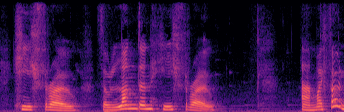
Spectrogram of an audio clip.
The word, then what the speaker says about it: Heathrow: first one here is London Heath Row Heathrow we have that th there so remember with th's we put our tongue between our teeth Heathrow so London Heathrow my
